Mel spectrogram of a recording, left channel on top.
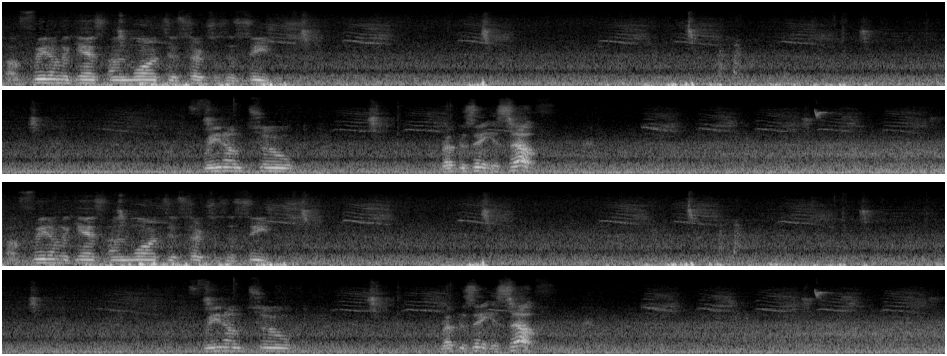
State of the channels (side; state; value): both; normal; correlation 0.18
